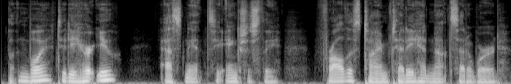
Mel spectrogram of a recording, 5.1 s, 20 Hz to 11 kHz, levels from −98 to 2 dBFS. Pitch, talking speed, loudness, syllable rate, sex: 95 Hz, 225 wpm, -20 LUFS, 5.8 syllables/s, male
